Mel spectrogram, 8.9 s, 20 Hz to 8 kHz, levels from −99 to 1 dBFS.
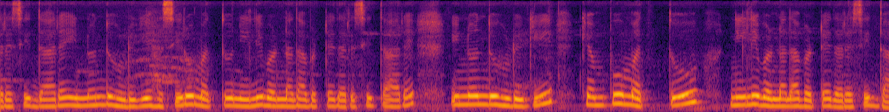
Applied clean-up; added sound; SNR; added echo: none; none; none; none.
